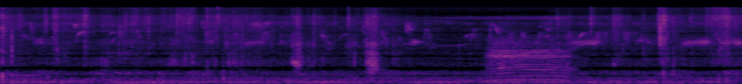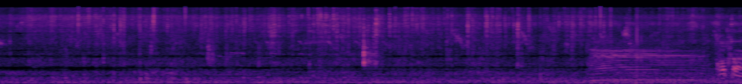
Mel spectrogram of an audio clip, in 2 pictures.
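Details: Balami rams grazing on grass in a field on a farm; two loud, wavering, nasal bleats rich in harmonics, one near six seconds and another near seventeen, between scattered clicks, chewing noises and steady outdoor background noise.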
